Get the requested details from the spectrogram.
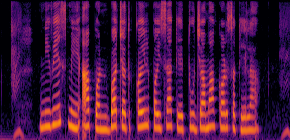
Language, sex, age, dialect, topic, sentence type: Bhojpuri, female, 18-24, Northern, banking, statement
